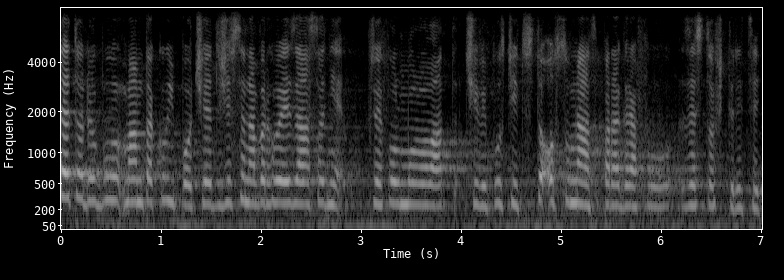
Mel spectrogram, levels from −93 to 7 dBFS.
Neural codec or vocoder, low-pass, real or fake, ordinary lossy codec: none; 7.2 kHz; real; Opus, 16 kbps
